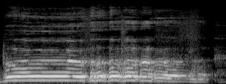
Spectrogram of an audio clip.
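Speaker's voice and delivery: long, loud jeering boo; drawn-out crowd heckle; heckler's boo. Retold or imitated. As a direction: hold the boo out, letting it waver away. Retells booing a comedy set.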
